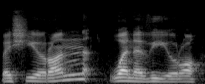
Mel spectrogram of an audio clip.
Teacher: How you merge tanween to waw, and it means you kind of add one waw there, one more waw, sakin waw. Yeah. Bashira, joined it with one sakin waw, raw. · Term: Idgham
